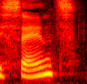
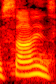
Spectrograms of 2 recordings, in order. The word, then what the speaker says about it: Signs: much thank you saint i'm sure i mispronounced that so forgive me oh signs like a sign okay thank you good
